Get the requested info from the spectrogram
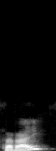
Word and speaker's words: Сарай: Потому что раньше, насколько я, если правильно поняла, э, имя ее произносилось как Сарай. Сарай.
